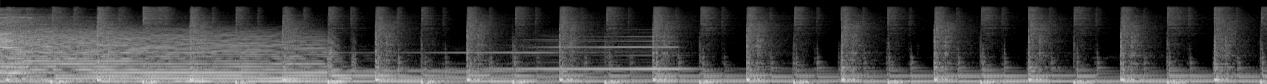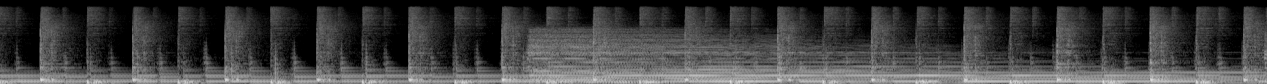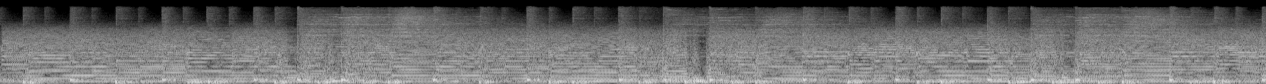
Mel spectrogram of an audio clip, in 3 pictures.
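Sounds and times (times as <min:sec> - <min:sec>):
instrumental rock music: 0:00.0 - 0:38.0.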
